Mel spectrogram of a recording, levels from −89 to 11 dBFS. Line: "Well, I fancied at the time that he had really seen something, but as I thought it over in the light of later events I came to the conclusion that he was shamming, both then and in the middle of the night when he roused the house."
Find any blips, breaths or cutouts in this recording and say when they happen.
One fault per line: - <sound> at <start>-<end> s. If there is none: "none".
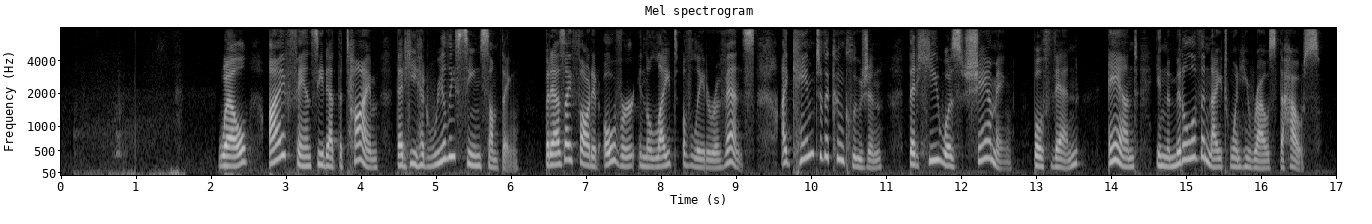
- bark at 0.2-1.7 s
